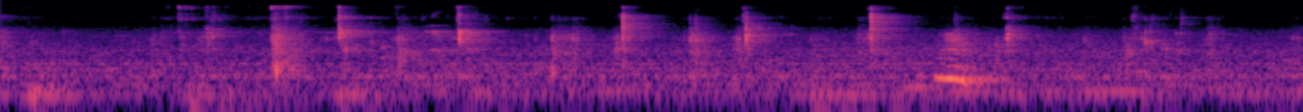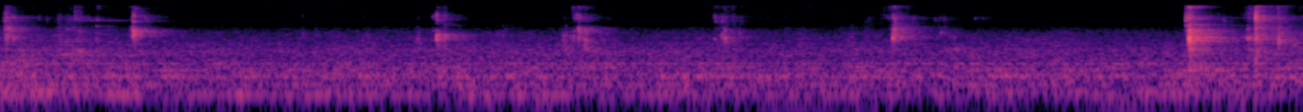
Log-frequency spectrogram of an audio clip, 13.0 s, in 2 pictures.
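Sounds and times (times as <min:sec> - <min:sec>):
chewing cracking bones: 0:00.7 - 0:07.4, 0:08.6 - 0:11.4, 0:12.4 - 0:13.0.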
